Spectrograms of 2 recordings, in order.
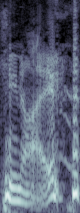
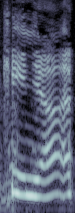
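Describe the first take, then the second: First: The name is said like 'Keen-eye'. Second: The name is said like 'Kenya'. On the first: The speaker calls it right. "it's Ninilchik and Kenai" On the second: The speaker calls it wrong. "you can always tell the new announcers by the way they pronounce the local place names"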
